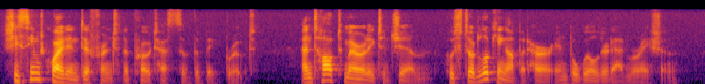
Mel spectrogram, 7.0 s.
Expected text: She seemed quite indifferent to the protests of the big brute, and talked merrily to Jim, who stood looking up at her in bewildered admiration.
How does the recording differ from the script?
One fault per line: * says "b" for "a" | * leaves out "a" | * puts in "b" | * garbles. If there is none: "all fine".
all fine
